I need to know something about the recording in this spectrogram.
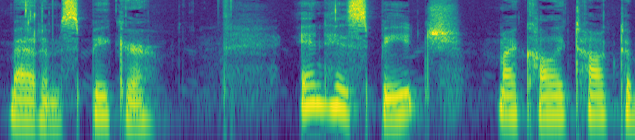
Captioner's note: speaking French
